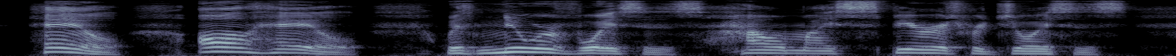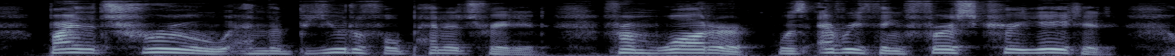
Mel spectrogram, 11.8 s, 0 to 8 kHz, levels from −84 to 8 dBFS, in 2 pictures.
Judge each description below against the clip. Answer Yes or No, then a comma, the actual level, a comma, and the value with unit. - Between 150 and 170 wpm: No, average, 140 wpm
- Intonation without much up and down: No, average, 5.1 semitones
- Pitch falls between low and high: Yes, medium, 160 Hz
